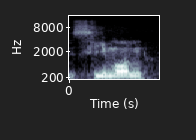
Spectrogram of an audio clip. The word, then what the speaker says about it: Simon: Uh, in Austria you say Simon, but Simon, okay. it it's totally fine when you say Simon.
